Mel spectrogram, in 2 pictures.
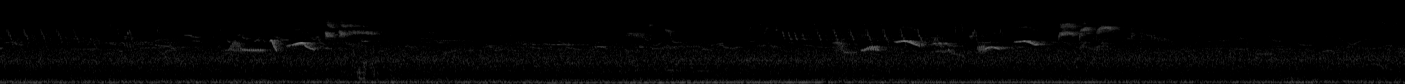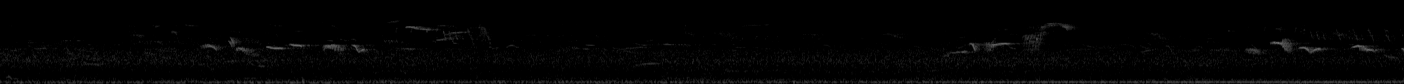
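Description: A songbird singing in short phrases of varied high chirps and trills, four phrases about seven seconds apart, over a faint steady low background hum.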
